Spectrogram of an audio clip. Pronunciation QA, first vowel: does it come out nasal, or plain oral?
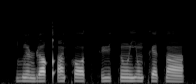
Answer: nasal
